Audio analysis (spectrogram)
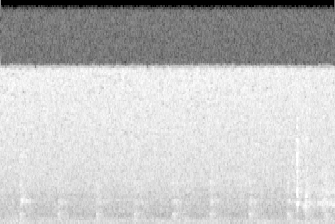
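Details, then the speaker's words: Harbor Breeze Crosswinds ceiling fan running on high with a pretty bad wobble: a quiet, steady tick repeats about three times a second. "obbling fan are you ready this is a pretty bad wobbler but it's still safe enough to be used on the ceiling"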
